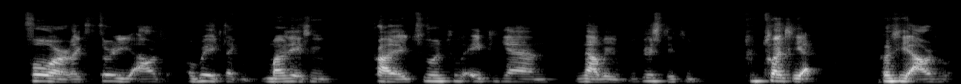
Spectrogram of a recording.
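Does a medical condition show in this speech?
Yes: Down syndrome; public speaker.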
